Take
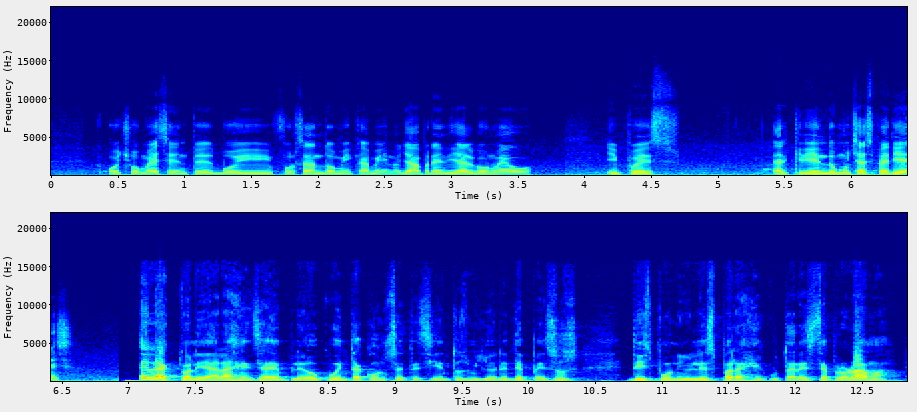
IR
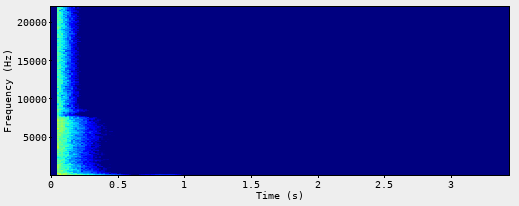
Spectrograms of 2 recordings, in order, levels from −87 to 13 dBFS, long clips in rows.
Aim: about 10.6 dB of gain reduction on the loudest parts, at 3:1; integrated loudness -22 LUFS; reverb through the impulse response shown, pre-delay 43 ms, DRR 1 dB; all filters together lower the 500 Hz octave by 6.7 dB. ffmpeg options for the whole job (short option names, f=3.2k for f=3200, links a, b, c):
-filter_complex "[0:a]equalizer=f=500:t=o:g=-8.5,acompressor=threshold=-34dB:ratio=3,asplit=2[a][b];[1:a]atrim=start_sample=2205,adelay=43[c];[b][c]afir=irnorm=-1:irlink=0,volume=-14dB[d];[a][d]amix=inputs=2:normalize=0,volume=9dB"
